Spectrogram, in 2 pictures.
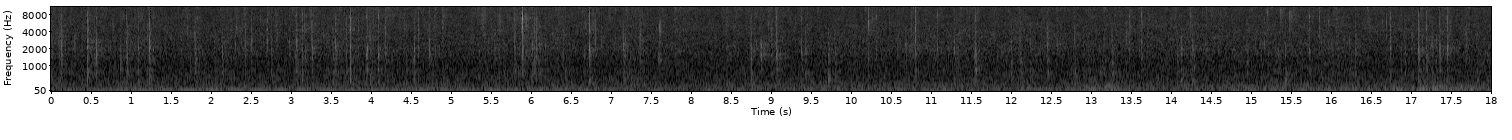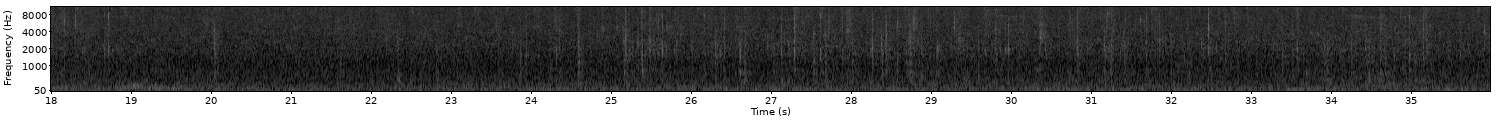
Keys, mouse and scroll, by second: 0.5 click, 2.0 KP_Divide, 3.2 middle click, 3.6 scroll down 1, 3.9-5.1 middle drag, 5.1 click, 7.1 y, 8.2 click, 9.9-11.8 middle drag, 11.8 Tab, 12.2 3, 12.5 click, 12.9 middle click, 13.7 click, 16.9 middle click, 17.9 ctrl+z, 18.8 q, 20.3 Tab, 20.4 click, 20.8 Tab, 21.0 3, 21.2 click, 21.8 ctrl+click, 22.7 s, 24.1-28.7 middle drag, 28.7 click, 30.0 ctrl+click, 32.1-34.8 middle drag, 34.8 Tab, 35.1 click, 35.5-35.9 middle drag, 35.8-35.9 scroll down 1.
